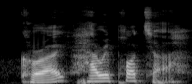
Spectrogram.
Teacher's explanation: R di British itu hanya dibaca ketika setelah R ada suara vokal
